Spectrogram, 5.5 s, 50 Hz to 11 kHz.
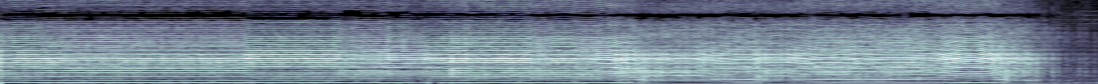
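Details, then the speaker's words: Cox .020 Tee Dee nitro glow model engine on thrust test stand: very high, clean, steady scream that dips briefly then climbs again before cutoff; about six ounces thrust, runs great; normal running. "six ounces that's pretty good well that really runs great"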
